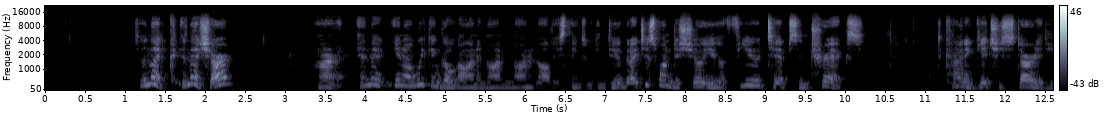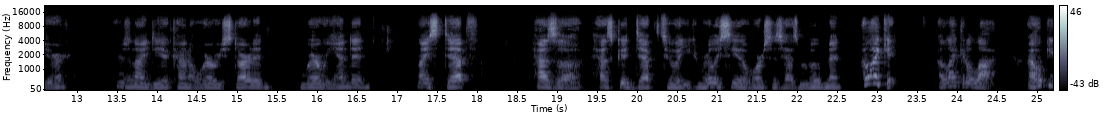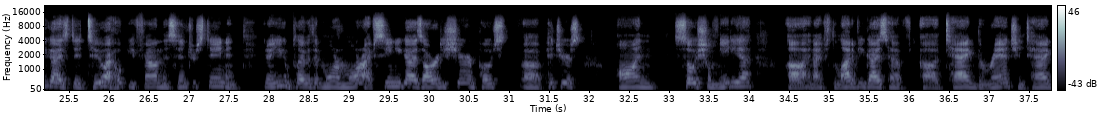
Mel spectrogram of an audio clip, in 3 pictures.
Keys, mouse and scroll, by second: 5.6 click, 11.4 click.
